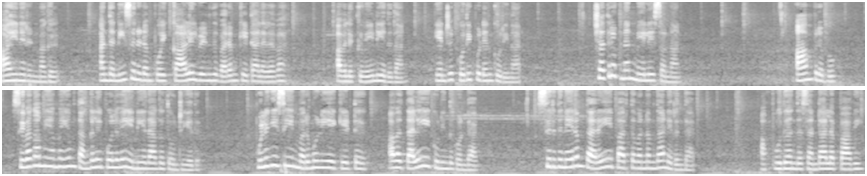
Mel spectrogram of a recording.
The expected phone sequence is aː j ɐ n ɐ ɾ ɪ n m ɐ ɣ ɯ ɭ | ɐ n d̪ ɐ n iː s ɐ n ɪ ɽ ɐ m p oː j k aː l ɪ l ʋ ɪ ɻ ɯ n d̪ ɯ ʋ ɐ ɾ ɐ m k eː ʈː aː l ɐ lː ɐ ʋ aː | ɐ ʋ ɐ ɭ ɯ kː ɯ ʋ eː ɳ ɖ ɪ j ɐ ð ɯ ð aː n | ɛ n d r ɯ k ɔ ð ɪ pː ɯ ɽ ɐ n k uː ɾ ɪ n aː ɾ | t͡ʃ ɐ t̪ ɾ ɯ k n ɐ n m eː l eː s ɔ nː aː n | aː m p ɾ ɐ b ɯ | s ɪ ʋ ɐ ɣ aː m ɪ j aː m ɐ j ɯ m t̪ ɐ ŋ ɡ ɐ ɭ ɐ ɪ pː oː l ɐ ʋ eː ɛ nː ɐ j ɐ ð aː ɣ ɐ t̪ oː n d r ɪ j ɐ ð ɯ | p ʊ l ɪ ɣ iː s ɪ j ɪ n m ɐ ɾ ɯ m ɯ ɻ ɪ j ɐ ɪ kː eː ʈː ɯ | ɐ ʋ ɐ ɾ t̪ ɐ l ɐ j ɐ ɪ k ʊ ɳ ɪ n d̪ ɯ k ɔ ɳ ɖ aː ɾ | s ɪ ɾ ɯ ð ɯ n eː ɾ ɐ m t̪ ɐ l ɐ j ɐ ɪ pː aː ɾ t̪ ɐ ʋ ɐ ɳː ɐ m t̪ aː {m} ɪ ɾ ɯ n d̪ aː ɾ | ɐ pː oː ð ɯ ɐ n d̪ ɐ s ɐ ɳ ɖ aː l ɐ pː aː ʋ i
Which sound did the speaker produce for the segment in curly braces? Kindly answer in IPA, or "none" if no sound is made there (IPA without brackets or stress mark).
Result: n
